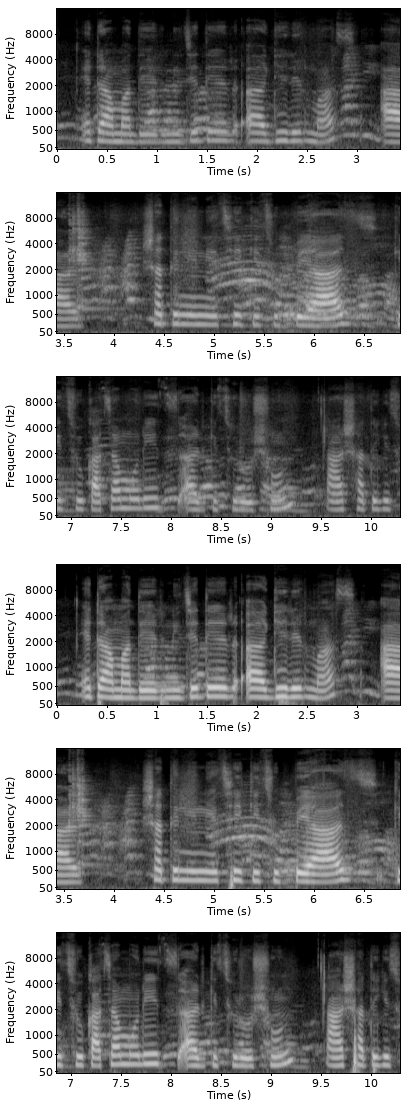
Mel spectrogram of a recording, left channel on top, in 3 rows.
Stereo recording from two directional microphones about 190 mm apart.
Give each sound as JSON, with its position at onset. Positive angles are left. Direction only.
{"t": 0.3, "sound": "a child's voice", "side_deg": -35}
